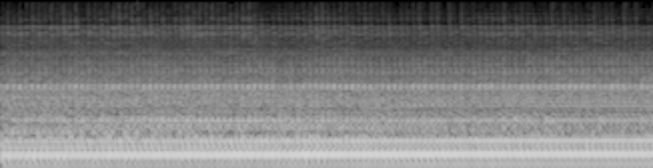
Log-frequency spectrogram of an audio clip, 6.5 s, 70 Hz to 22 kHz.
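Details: LG 1007 SNW 7 kg washing machine during wash: heavy steady low hum with rough pulsing rattle about three times a second; excessive vibration, recurring after others left; cause suspected, not confirmed.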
